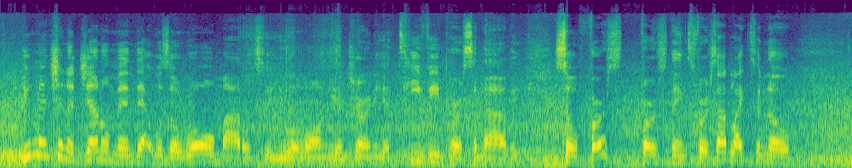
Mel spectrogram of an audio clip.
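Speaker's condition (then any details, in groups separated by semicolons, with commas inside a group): No condition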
